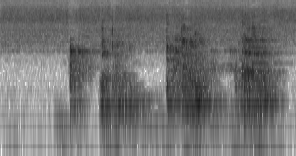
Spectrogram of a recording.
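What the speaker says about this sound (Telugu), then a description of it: "ఫస్ట్ నెయ్యి వేసి జీలకర్ర పచ్చెనగపప్పు వేసాను." Loud crackling sizzle of cumin seeds and chana dal frying in hot ghee, with four short bursts of spatula stirring scraping against a pan, close by.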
